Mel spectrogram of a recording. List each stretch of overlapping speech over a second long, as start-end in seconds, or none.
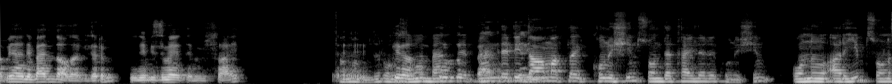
3.4-5.3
